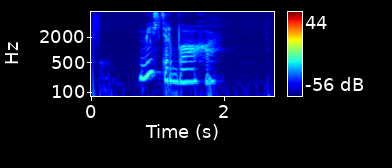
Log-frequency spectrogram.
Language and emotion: Russian, sad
